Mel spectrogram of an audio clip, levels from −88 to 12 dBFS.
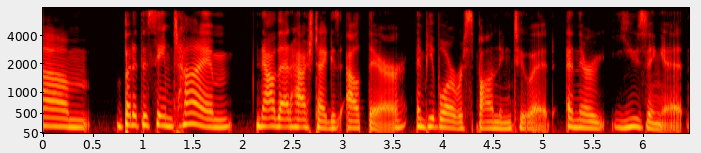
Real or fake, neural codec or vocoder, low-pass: real; none; 7.2 kHz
